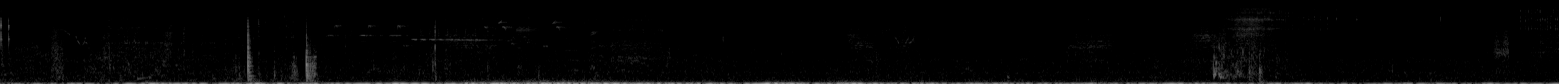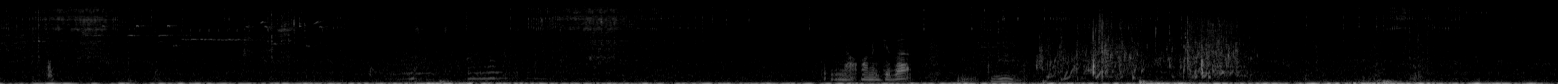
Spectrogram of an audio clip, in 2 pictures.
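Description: Wind rumbling on the microphone, strongest early on, with scattered short splashes and bumps as a hooked fish is played at the boat's side and brought to the landing net.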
